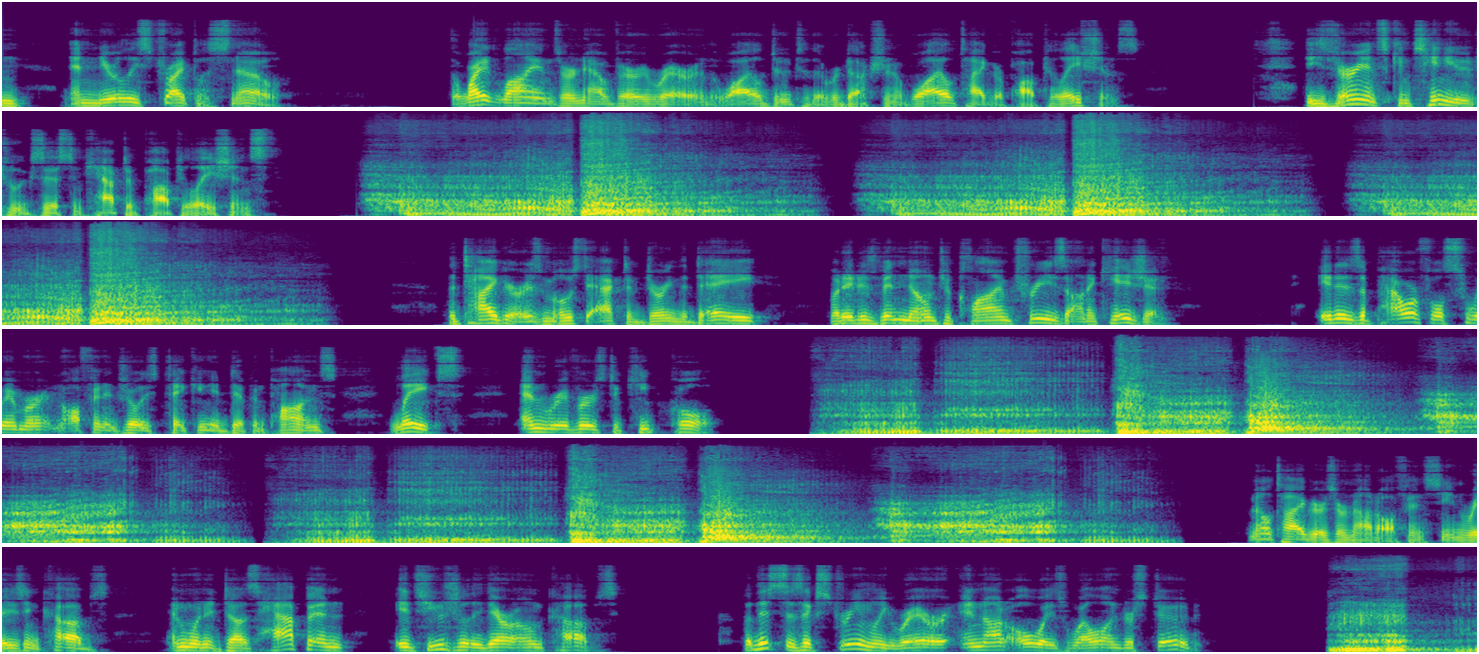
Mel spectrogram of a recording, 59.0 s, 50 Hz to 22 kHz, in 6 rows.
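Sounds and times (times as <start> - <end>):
tiger roaring: 12.2 - 21.9, 34.9 - 47.2, 58.0 - 59.0.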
